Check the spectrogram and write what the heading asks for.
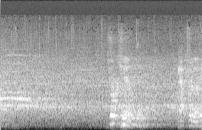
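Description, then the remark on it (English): Arena crowd applause at an Indiana Pacers versus Utah Jazz game as George Hill checks in: a steady wash of clapping and crowd noise that swells into louder bursts partway through and again near the end, with murmured voices mixed in. “Crowd gives him another warm round of applause.”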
